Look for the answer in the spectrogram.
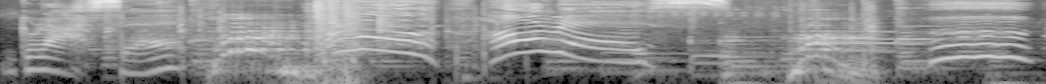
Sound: neighs

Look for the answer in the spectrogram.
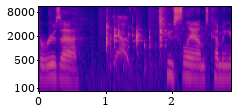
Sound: dice clatter

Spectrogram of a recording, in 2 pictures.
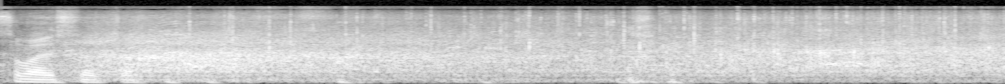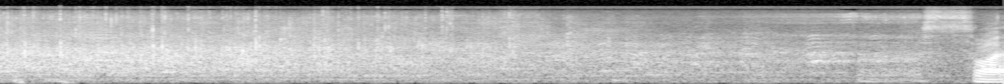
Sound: laughter; applause

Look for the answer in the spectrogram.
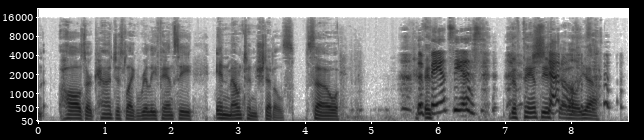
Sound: laughter

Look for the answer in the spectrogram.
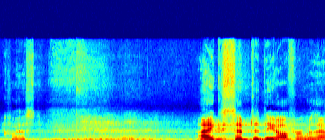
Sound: audience laughing

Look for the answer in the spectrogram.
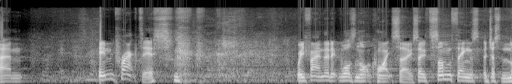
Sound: laughter

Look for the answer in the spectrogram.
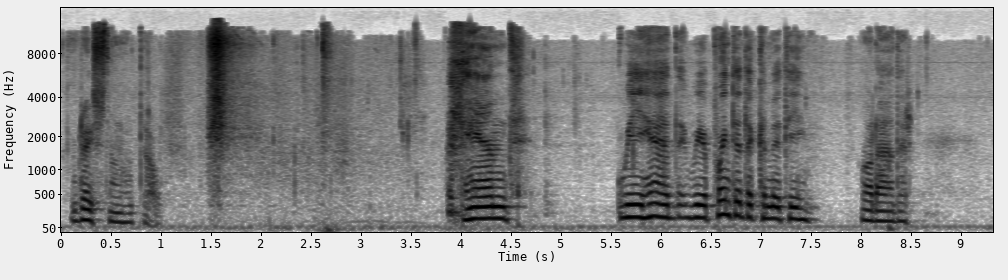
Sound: pauses for 3 seconds

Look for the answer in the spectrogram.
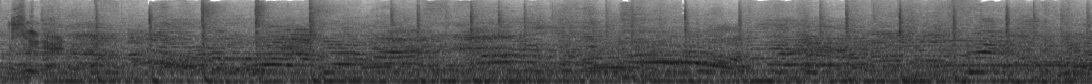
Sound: raucous chatter

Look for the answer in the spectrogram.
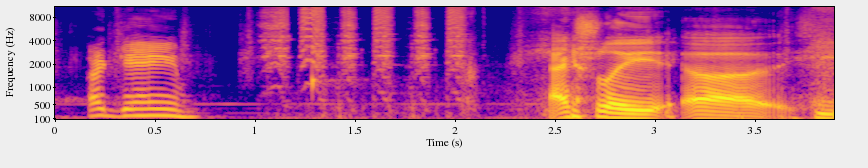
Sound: sound creaks

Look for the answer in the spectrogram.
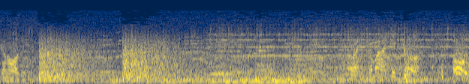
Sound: guns fires; bank alarm rings

